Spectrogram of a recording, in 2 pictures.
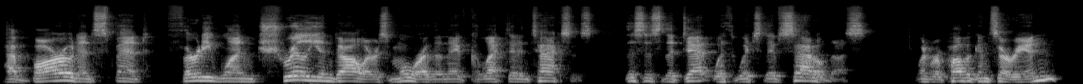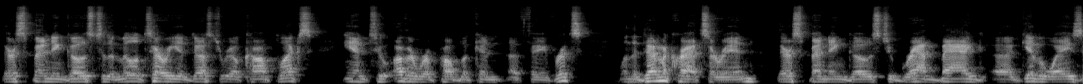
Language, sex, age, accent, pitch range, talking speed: English, male, 50-69, American, 130-175 Hz, 140 wpm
